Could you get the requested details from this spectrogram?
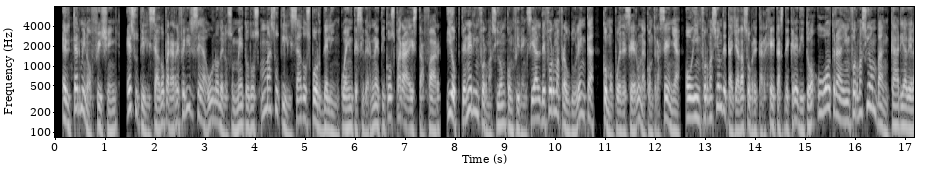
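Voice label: Spanish Latin America male voice over, narrative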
